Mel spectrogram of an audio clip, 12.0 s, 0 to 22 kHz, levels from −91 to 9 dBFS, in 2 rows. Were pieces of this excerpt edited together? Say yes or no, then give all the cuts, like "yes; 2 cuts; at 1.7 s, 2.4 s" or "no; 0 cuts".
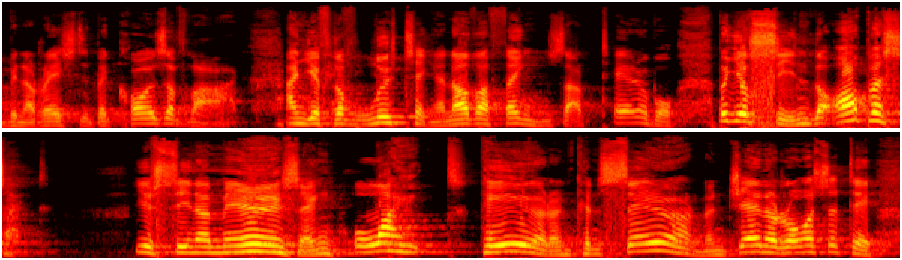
yes; 3 cuts; at 2.2 s, 5.0 s, 9.2 s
